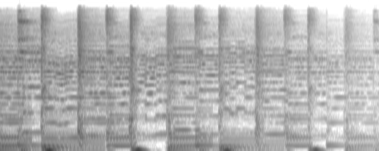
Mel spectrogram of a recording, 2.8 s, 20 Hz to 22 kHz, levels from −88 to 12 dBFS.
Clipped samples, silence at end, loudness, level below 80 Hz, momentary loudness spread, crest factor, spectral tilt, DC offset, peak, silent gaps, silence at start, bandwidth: under 0.1%; 0 s; -26 LUFS; -34 dBFS; 13 LU; 24 dB; -2 dB/octave; under 0.1%; -4 dBFS; none; 0 s; 19 kHz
